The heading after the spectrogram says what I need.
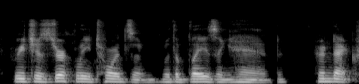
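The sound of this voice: Against a quiet background, an unforced reading voice carries fairly even intonation.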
